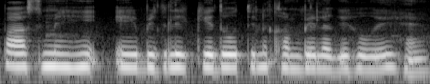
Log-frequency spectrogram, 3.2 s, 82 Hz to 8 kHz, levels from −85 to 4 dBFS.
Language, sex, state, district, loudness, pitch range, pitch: Hindi, female, Punjab, Kapurthala, -14 LUFS, 195-210 Hz, 205 Hz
